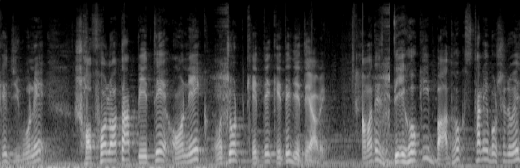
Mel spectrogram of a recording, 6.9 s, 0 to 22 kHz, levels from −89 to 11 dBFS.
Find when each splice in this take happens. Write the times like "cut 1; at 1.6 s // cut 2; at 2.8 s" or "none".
cut 1; at 4.8 s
